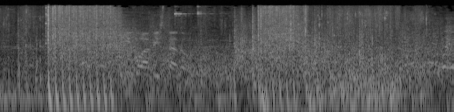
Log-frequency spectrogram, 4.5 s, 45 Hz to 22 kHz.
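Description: Rapid bursts of automatic gunfire in Battlefield 4 on the Dawnbreaker map, with dense overlapping shots and sharp cracks that carry on steadily throughout. Voices mix in with the shooting.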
